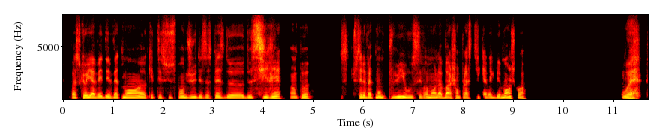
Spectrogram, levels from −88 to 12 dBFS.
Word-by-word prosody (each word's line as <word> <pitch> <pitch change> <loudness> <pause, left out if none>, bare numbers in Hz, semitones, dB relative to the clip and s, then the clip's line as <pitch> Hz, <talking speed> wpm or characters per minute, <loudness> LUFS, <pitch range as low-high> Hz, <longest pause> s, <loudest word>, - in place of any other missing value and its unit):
Parce 105 0 -3
qu'il 130 0 +3
y 125 - +4
avait 110 +1 +3
des 105 -1 +1
vêtements, 120 0 +2
heu, - - -5
qui - - -8
étaient 105 - -8
suspendus, 110 +5 -2
des 105 -4 -4
espèces 105 +1 -3
de 100 -2 0
de 110 +2 0
cirés 140 +7 +2 0.2
un 100 0 -4
peu, 145 +8 -2 0.6
s - - -16
tu - - -15
sais 140 - 0
les 130 - +3
vêtements 110 0 +2
de 105 - -4
pluie 140 +6 +3
où 110 -4 +2
c'est 105 +1 -9
vraiment 110 +6 +1
la - - +2
bâche 115 +1 +1
en 110 - -1
plastique 115 +6 -8
avec 105 0 -3
des 110 -1 0
manches 125 +8 +2
quoi. 135 +2 -5 1.9
Ouais. 115 +2 +2
110 Hz, 185 wpm, -22 LUFS, 105-130 Hz, 1.9 s, y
